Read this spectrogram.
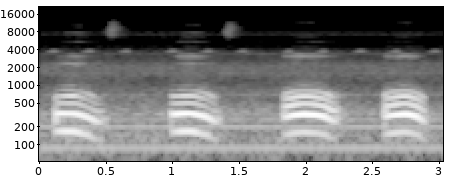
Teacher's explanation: ये स्वर बोलते समय हमारी जीभ पीछे की ओर जा रही है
